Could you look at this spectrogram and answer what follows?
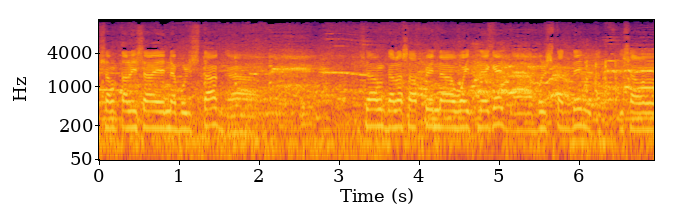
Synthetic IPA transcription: ɪsaŋt̪ɐlɪsajnɐbʊlst̪aɡa | ɪsaŋd̪ɐlasaːpɪnɐwajt̪̚nɛːɡɛd̪̚abʊlst̪aɡ̚d̪ɪnɐt̪̚ɪsaŋ

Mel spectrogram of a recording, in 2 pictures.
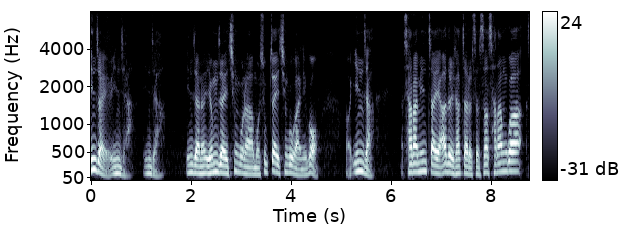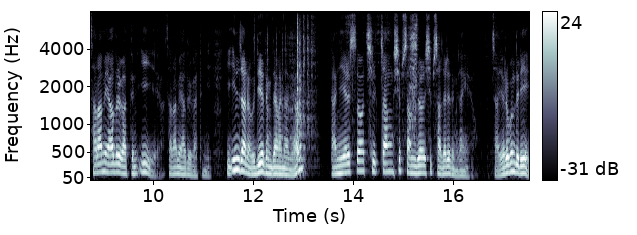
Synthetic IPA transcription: ind͡ʑae̞̰jo̰ind͡ʑa̰ | ind͡ʑa̰ | ind͡ʑanɯnjʌŋd͡ʑae̞t͡ɕʰinɡunamwʌsʰuk̚t͡ɕ͈ae̞t͡ɕʰinɡuɡaːɲiɡo | ʌ̰ind͡ʑa̰ | sʰaɾamint͡ɕ͈ae̞adɯɭt͡ɕat͡ɕ͈aɾɯɭs͈ʌsʰʌsʰaɾamɡwasʰaɾame̞adɯɭɡatʰɯniiḛjosʰaɾame̞adɯɭɡatʰɯnḭ | iːnd͡ʑanɯnɯdietɯŋd͡ʑaŋɦaɲamjʌn | taɲieɭs͈ʌt͡ɕʰiɭt͡ɕ͈aŋɕʰip̚s͈amd͡ʑʌɭɕʰip̚s͈ad͡ʑʌɾe̞tɯŋd͡ʑaŋɦe̞̰jo | t͡ɕa̰jʌɾʌbundɯɾi

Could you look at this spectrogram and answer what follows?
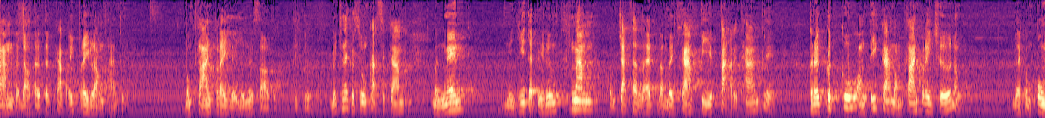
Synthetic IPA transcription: amt̪ɨɗɑt̪ɨwt̪ɨwkap̚ʔəjprəjlɑŋt̪ʰaːnt̪ḭː | ɓɑmpʰlaːɲprəjɗajəːŋnːɨsɑl | t̪ɨk̚t̪ṵət̪̚ɨɗoːc̚t͡ɕʰnɛhkrɑsuəŋkasekamː | ɨnmɛːn | nijiəjt̪aɛpiːɾɨəŋt̪ʰnamkɑmt͡ɕat̪̚sət̪̚lʔɛt̪̚ɗaəmɓəjkaːpiəpa̰ʔret̪ʰaːnt̪eː | t̪rəwkɨt̪̚kuːʔɑmpiːkaːɓɑmpʰlaːɲprəjt͡ɕʰəːnʊ̆ | ɗaɛlkɑmpʊŋ

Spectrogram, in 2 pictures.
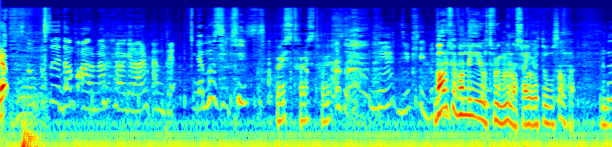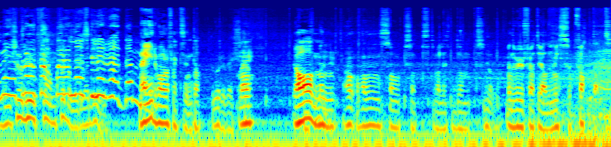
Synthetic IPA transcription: jast̪uːd̪̚pʰɔsiːd̪anpʰɔaɾmənhøːɡəɾaɾmɛmt̪ʰeː | jɑmɔst̪əɪsaɧʏst̪ɧʏst̪ɧʏnʰ | vaɾfœɾvaɭiɡʊt̪ʰvɵŋːənɔslɛŋːaʉ̟ːt̪̚uːsanfœ̰ːɾ | mɛɛœːɾalːaskɵlːəɾɛd̪ːanɛjd̪ɛvaɖɛfak̚t̪ɪ̥st̪ɪnt̪əd̪ɛɛnɛɪ | jɑːmɛnhanhansɑːɔksɔat̪d̪̥ɛvaɭiːt̪əd̪ɵmt̪mɛnd̪ɛvaɾjəfœɾat̪vɪhad̪ːəmɪsːɵpːfat̪ːat̪

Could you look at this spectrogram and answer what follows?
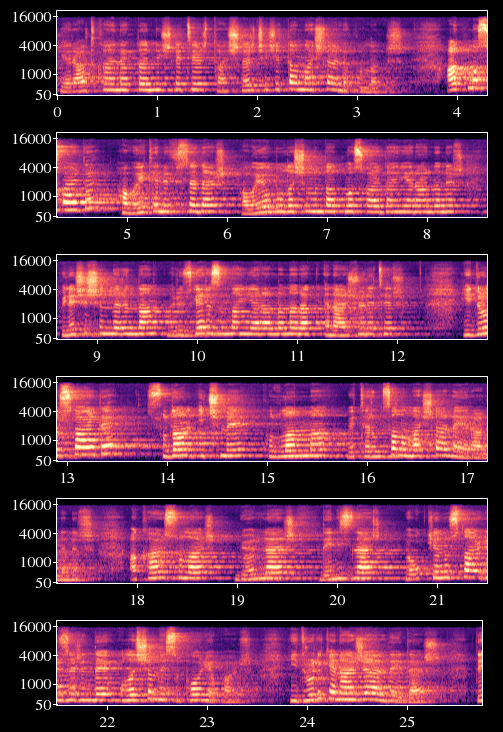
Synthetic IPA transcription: jeɾalʲˠt̪ʰɯ̥kʰajnaklˠaɾɯnɯiʃlʲe̞t̪ʰiɾ̥t̪ʰaʃlˠaɾɯt͡ʃʰe̞ʃit̪lʲiamat͡ʃlˠaɾlˠakʰulˠːanɯɾ̥ | at̪mo̞sfæɾd̪ɛhavajɯt̪ʰe̞nefːy̥se̞d̪æɾ̥havajo̞lˠulˠaʃɯmɯnd̪aːt̪mo̞sfæɾd̪ænjaɾaɾlˠanɯɾ̥ɟ̥yneʃɯʃɯnlˠaɾɯnd̪anvɛɾyzɟæɾhɯzɯnd̪anjaɾaɾlˠanaɾake̞næɾʒiyɾe̞t̪ʰiɾ̥ | hid̪ɾo̞sfæɾd̪ɛsud̪anit͡ʃmɛkʰulˠːanmavɛt̪ʰaɾɯmsalˠamat͡ʃlˠaɾlˠajaɾaɾlˠanɯɾ̥ | akʰaɾsulˠaɾ̥bjølʲːæɾ̥d̪e̞nizlʲæɾvɛo̞kʰjanuslˠaɾyze̞ɾind̪ɛulˠaʃɯmvɛsɯpʰo̞ɾjapʰaɾ̥ | hid̪ɾo̞lʲice̞næɾʒiælʲd̪ɛːd̪æɾ̥ | d̪̥

